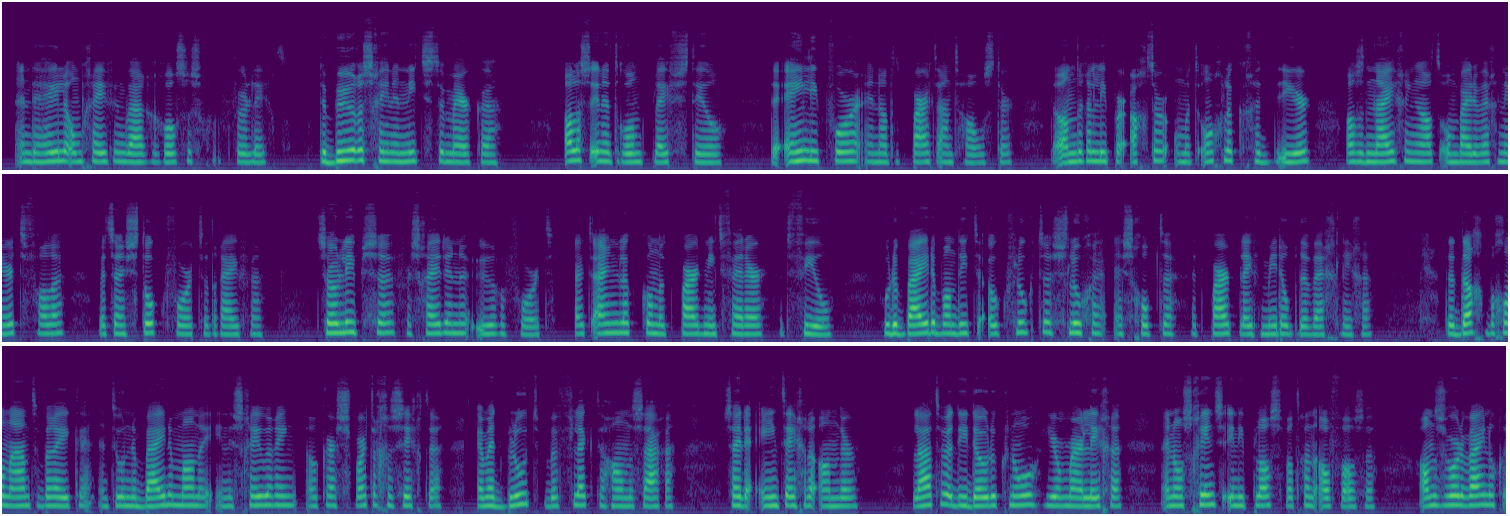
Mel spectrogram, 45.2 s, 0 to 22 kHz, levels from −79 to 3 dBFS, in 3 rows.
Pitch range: 200-220 Hz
